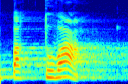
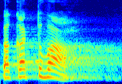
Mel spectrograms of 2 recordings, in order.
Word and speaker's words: पक्त्वा: अब इसमें क आधा तो मैं पूरा क नहीं बोल सकती हूँ, यदि मैं पूरा बोलती हूँ पूरा क और पूरा तय तो बनेगा पकत्वा। ये शब्द नहीं है, इसका शुद्ध उच्चारण है पक्त्वा, ठीक है।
